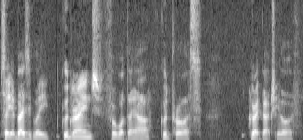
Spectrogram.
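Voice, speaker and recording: A man with a lowish voice talks through a piece of gear off the cuff. His delivery is very monotone and laid-back, with plain, colloquial phrasing. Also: measured pace. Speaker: motorcycle video channel host reviewing gear. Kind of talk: casual unscripted product review.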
